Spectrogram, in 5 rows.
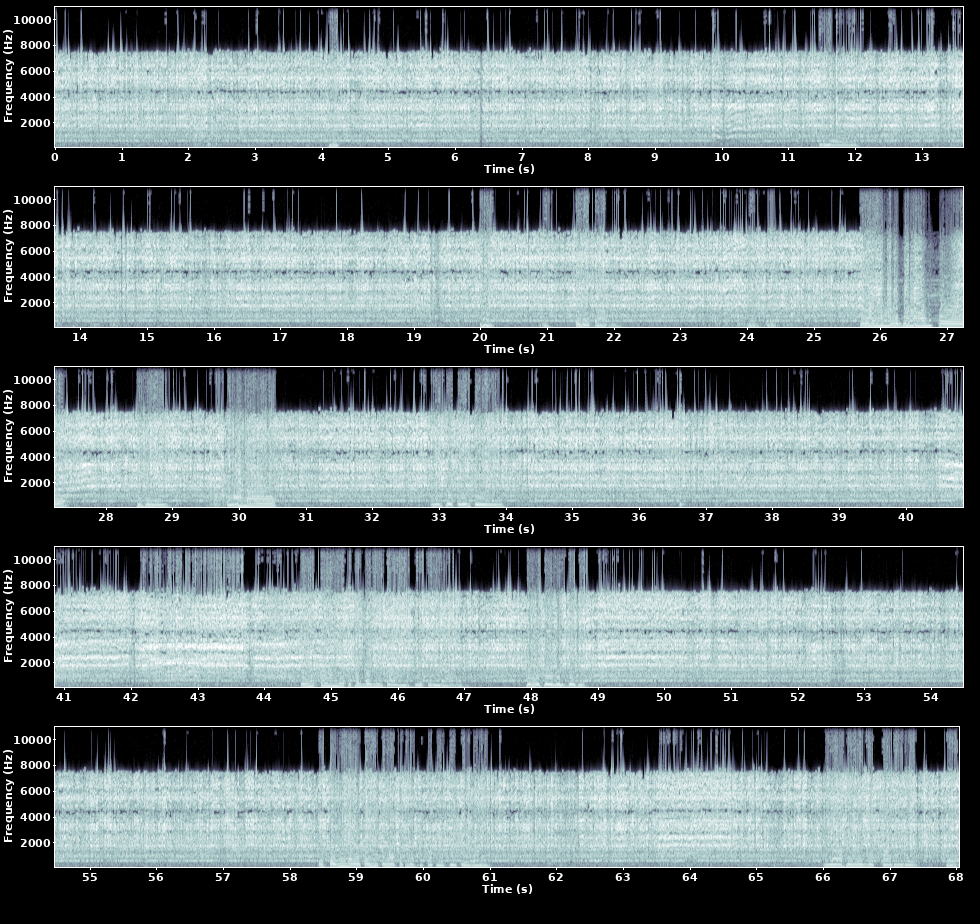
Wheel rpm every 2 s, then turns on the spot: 160, 160, 160, 160, 160, 150, 160, 160, 160, 160, 160, 160, 140, 70, 160, 160, 160, 160, 160, 160, 160, 160, 160, 160, 160, 160, 160, 160, 160, 160, 160, 160, 160, 160.
none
